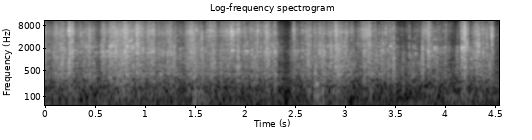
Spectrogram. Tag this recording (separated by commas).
Rattle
